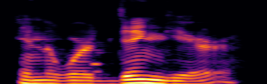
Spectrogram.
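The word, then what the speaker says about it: dingir: N in the word ding gear sumerian has a nasalized g letter that it uses so it's it's an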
